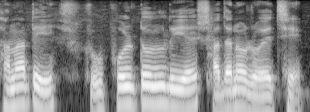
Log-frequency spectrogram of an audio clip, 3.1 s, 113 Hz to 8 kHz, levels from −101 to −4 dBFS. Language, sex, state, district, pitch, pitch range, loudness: Bengali, male, West Bengal, Alipurduar, 135 Hz, 115-150 Hz, -15 LUFS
